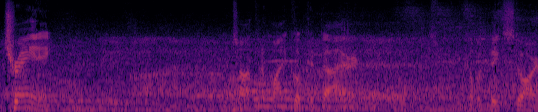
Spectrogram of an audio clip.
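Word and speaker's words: Cuddyer: the last name, and it is often mispronounced. I've been French, Courtier. I've been Spanish with like courier or something, you know. I've been Cudger. I've been just about everything you can do.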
